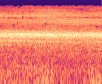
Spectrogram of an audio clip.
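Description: Wind blowing on the microphone: a steady rushing noise, heaviest in the low end, with no distinct events.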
